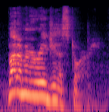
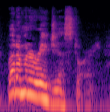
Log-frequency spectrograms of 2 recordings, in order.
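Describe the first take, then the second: No difference in how they are said.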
